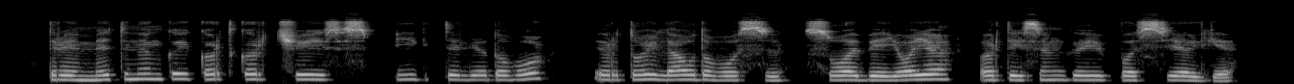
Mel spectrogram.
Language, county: Lithuanian, Šiauliai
